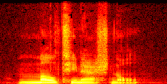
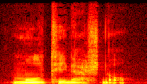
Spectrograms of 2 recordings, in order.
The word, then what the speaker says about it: multinational: And it's exactly the same with multinational, not multinational. In fact, any word that begins with multi should be pronounced with a short vowel sound if you're following these rules.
